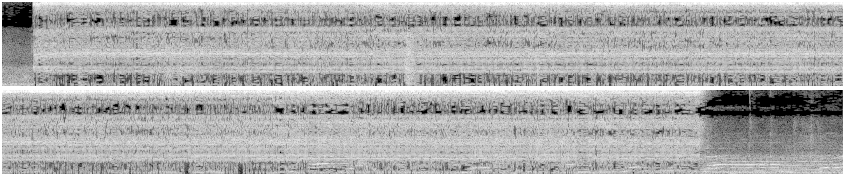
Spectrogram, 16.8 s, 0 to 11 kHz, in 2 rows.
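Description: Electric tattoo machine buzzing steadily as it needles skin. It switches on just after the start and cuts off suddenly about 15 seconds in.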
